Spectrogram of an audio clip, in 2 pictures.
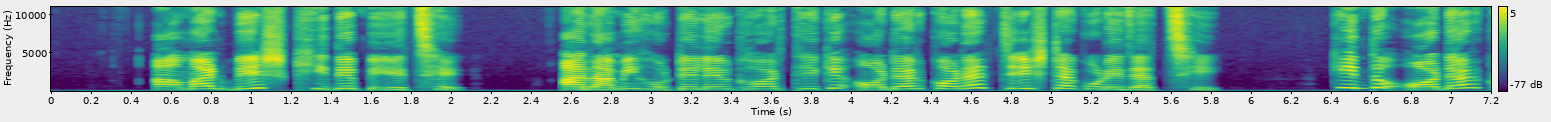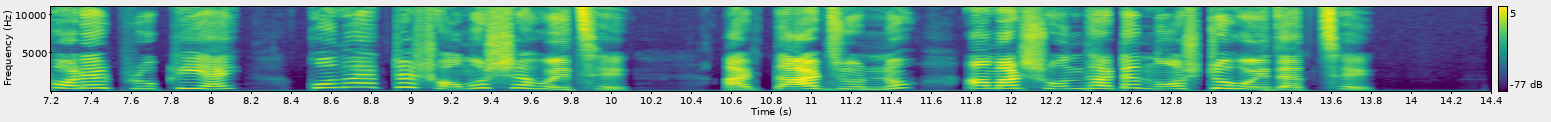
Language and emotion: Bengali, sad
